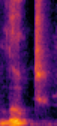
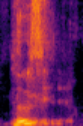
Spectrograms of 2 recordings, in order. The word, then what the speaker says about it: Lucid: of AI development at, is it Looped? Looped? what'd you say? Lucid. Yes. I apologize for the mispronunciation.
